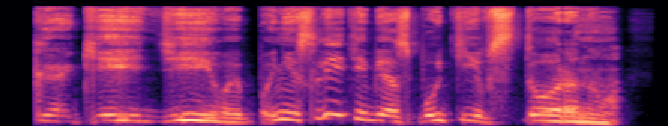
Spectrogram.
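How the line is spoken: Breathless wheeze. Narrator (Russian): тяжело дыша, прохрипел Хаста

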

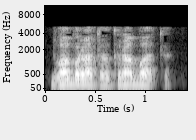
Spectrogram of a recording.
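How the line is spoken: Contemptuous grumble. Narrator (Russian): презрительно проворчала Люда

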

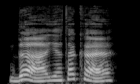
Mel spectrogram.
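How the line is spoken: Cheerful. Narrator (Russian): Бодро ответила Лера

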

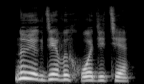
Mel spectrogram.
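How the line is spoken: Angry question. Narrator (Russian): сердито спросила их Дайра

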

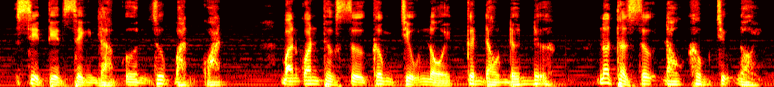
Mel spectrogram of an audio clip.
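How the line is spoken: Moaning in pain. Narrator (Vietnamese): Quan tri phủ lúc này rên rỉ nói

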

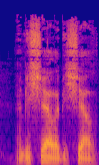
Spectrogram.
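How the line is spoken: Grumbling reply. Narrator (Russian): проворчал я на ее слова

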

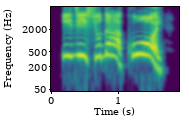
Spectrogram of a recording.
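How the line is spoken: Loud call. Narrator (Russian): зову громко

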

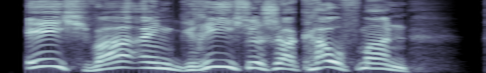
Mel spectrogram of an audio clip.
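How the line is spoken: Ghost calling out, interrupting. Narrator (German): rief Heraklits Geist dazwischen

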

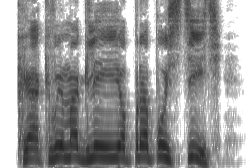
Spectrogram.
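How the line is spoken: Desperate shout. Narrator (Russian): Отчаянно крикнул он

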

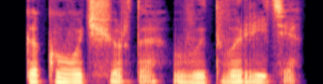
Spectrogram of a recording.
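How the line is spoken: Through gritted teeth. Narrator (Russian): сквозь зубы процедил Руслан

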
